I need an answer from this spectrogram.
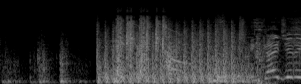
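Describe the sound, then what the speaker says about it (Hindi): Sustained rapid gunfire from Call of Duty Mobile, loud and continuous after a brief quieter stretch with scattered shots, ending with a rising tonal sweep. "ले बेटा चला गन चला"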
